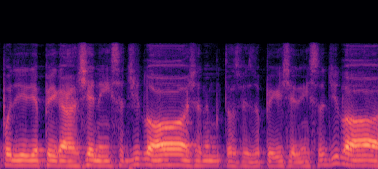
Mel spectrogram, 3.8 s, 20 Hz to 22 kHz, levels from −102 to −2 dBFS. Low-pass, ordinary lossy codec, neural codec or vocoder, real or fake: none; none; none; real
